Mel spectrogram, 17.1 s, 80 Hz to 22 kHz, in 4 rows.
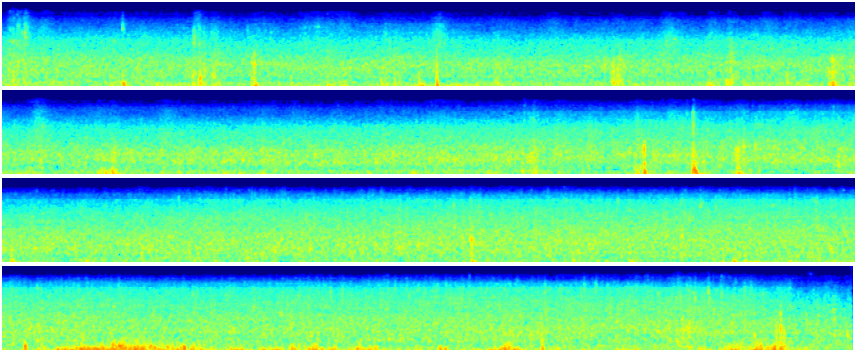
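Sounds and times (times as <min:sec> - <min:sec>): running stream water: 0:00.0 - 0:17.0
wind buffeting microphone: 0:12.0 - 0:17.0.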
